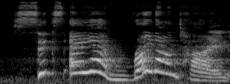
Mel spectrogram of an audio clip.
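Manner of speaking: Amos chirps back to the bus driver; cheerful Amos reply. Acted. Amos greeting the bus driver every morning, light cheerful reply. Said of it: "Amos would reply".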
